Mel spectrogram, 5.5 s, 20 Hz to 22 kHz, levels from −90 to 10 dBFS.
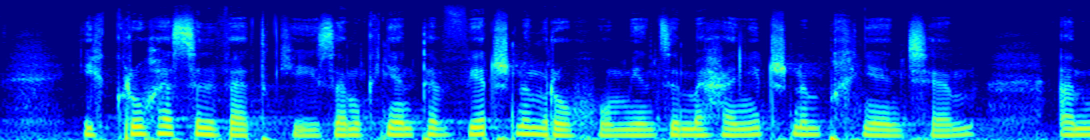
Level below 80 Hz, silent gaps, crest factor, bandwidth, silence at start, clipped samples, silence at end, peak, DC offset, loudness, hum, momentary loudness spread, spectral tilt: -48 dBFS; none; 16 dB; 17 kHz; 0.1 s; under 0.1%; 0 s; -18 dBFS; under 0.1%; -34 LUFS; none; 7 LU; -5.5 dB/octave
